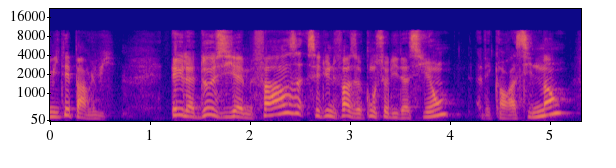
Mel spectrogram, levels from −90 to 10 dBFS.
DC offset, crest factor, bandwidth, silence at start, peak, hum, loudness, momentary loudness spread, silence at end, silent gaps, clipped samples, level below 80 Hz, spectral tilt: under 0.1%; 18 dB; 10 kHz; 0 s; -8 dBFS; none; -24 LUFS; 10 LU; 0.15 s; none; under 0.1%; -76 dBFS; -2 dB/octave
